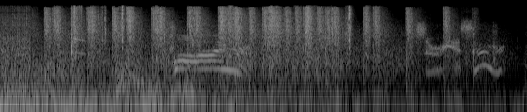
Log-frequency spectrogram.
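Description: Troops open fire in the video game Total Conflict: Resistance: a dense, continuous barrage of rapid gunshots and volleys, loud and close, with whistling tones rising through the shooting.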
